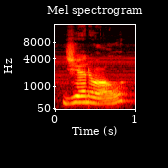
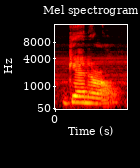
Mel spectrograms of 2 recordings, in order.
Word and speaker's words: general: Example in the word general, but it is pronounced general.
